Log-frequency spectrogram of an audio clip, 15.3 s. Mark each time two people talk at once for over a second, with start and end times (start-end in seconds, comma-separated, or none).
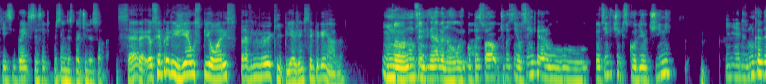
none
